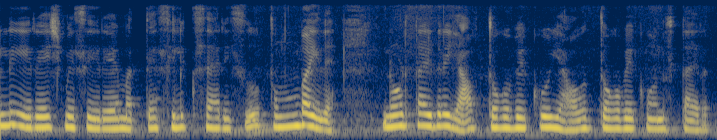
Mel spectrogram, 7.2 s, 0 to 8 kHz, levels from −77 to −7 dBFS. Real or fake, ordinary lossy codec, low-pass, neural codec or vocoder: real; none; 7.2 kHz; none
